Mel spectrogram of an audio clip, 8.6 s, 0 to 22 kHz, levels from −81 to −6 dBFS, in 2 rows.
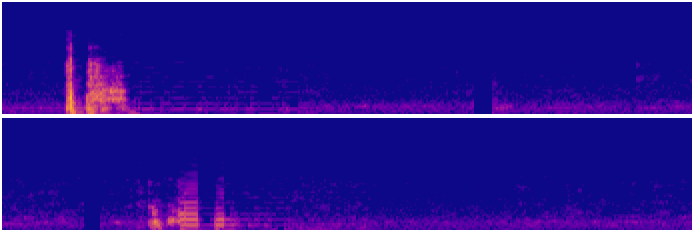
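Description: From 0.83 to 1.85 s the speech turns into a rigid, metallic buzz pitched at 200 Hz, still loosely tracking the words. This is robotic sound from repeated short buffers, likely caused by new audio arriving too seldom so the player loops its last fragment. A 200 Hz buzz means a 5 ms slice being repeated, and most of that stretch is filled with repeats while the real audio is skipped.

At 2.94 s a hard-edged hole of about 120 ms opens, and the speech returns around 3.11 s slightly distorted before steadying. This is packet loss on an ADPCM call. Several packets went missing and were replaced by silence, which left the decoder's adaptive predictor and step size out of step with the sender's until they caught up.

The same packet loss on an ADPCM call recurs from 4.82 to 4.92 s, with a gap of about 100 ms and the same unsettled re-entry. From 5.42 to 6.10 s the robotic sound from repeated short buffers comes back at the same 200 Hz, again with most of the stretch made of repeats. 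The G.722 wideband coding underneath leaves the upper band reaching toward 7 kHz with at most a faint hiss.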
